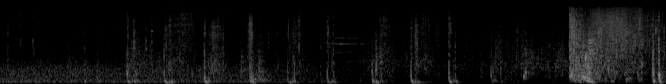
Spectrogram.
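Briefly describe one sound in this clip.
Footsteps crunch on leaves and pavement.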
